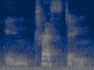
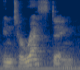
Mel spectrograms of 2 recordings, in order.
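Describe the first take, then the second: First: The stress is on the second syllable. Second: The stress is on the third syllable. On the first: "with a stress on the second syllable" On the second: "on the third one"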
